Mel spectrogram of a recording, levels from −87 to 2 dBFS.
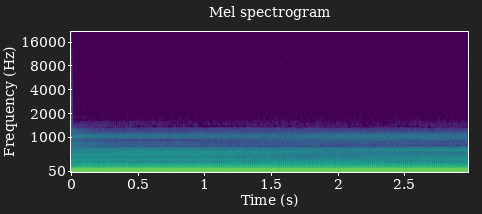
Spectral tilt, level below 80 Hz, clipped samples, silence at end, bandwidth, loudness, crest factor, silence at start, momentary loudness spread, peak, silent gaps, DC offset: -12.5 dB/octave; -20 dBFS; under 0.1%; 0 s; 1.3 kHz; -22 LUFS; 8 dB; 0 s; 0 LU; -12 dBFS; none; under 0.1%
